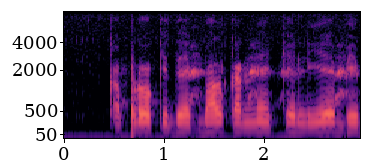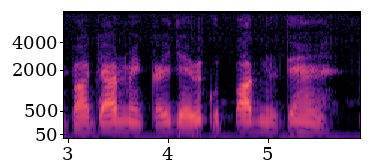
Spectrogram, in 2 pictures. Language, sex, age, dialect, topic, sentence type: Hindi, male, 31-35, Awadhi Bundeli, agriculture, statement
